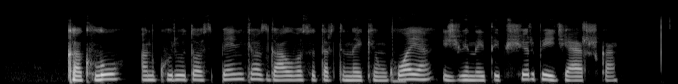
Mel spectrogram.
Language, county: Lithuanian, Vilnius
